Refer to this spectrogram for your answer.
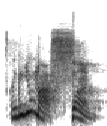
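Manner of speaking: dismissive, belittling, disrespectful tone, high and drawn out. Showing how saying son can sound insulting: disrespectful tone. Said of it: "That's disrespectful".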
